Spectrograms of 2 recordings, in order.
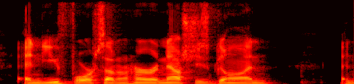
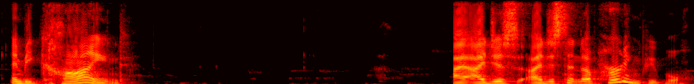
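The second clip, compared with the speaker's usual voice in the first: higher-pitched mock-upset lament; imitated tearful plea; 6 semitones higher than usual. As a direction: act out her hurt, without real tears. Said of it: "she's crying, and she's like".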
